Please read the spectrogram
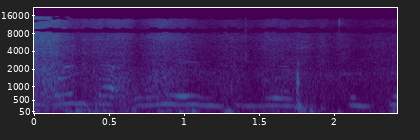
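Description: Children's voices talking quietly, faint and indistinct.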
